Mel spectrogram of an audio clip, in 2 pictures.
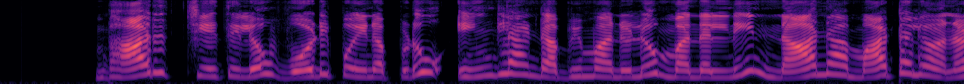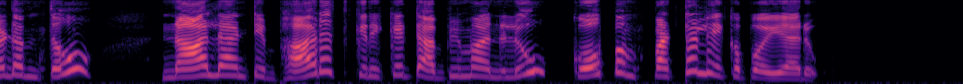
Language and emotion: Telugu, angry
